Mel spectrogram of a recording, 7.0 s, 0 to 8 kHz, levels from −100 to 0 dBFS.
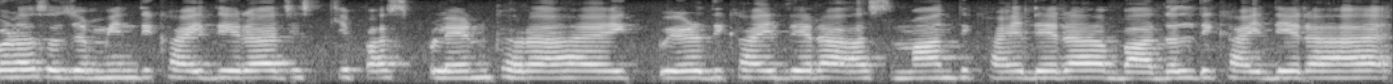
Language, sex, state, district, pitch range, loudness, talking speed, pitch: Hindi, female, Maharashtra, Washim, 240-250 Hz, -14 LUFS, 230 wpm, 245 Hz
